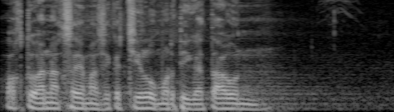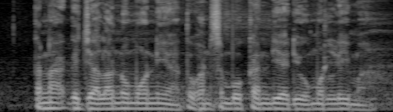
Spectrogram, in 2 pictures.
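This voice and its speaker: A man's voice: medium pitch, flat delivery, fairly quick, darkish tone, breathy edge. A male pastor preaching an impassioned sermon, slipping English phrases into his talk and rising to fervent cries. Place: church hall. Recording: long reverb of a large hall.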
